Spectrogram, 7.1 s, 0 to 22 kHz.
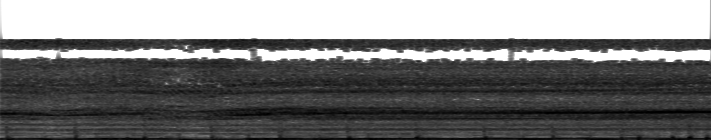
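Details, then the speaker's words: Rivarossi Santa Fe U25C model locomotive motor, previously seized by severe internal corrosion, now freed: small motor spins up to a high, steady whine with light rapid ticking, running freely and evenly with no binding; normal motor running. "oh hey here we go we've got a runner river rossi hell yeah okay well it's running"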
